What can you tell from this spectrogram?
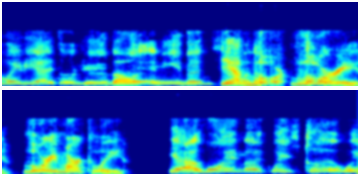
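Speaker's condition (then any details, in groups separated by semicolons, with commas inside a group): Cerebral palsy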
